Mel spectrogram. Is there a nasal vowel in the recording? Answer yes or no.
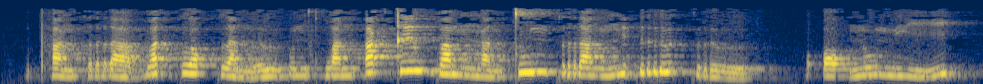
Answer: no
